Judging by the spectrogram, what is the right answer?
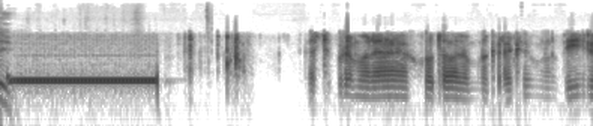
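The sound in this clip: Ringing tone of an international telephone call, one steady ring lasting about a second, then a few clicks followed by a person talking.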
